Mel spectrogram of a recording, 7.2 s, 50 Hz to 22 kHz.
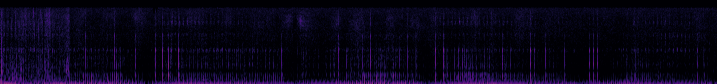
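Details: Cotswolds sunrise recording of a male pet cat purring as his chin is scratched, made with a Tascam DR-07X. Strong deep rhythmic purr, swelling and dipping roughly every second or two, light crackles over it.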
